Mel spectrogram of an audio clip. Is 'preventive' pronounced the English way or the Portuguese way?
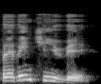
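Portuguese. The word is said with Portuguese-style sounds. The speaker calls it wrong. "Se fosse aportuguesar a palavra em inglês, seria preventive, mas não é assim que se fala"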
